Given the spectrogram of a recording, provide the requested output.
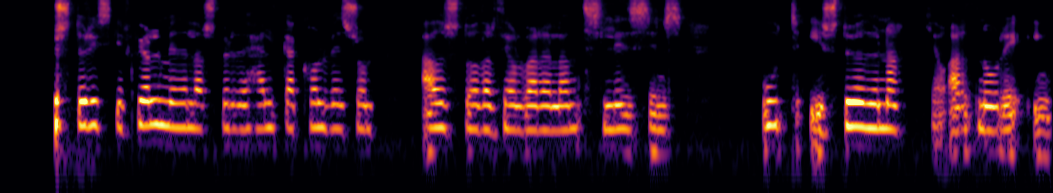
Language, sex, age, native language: Icelandic, female, 30-39, Icelandic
